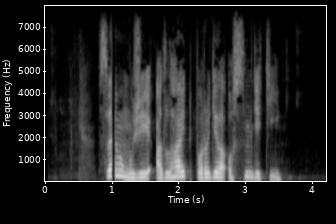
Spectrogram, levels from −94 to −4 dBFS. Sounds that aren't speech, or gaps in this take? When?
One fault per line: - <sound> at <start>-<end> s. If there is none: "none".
- dropout at 1.0-1.0 s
